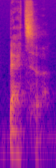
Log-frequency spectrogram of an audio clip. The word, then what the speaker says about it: better: So a flap is, if we take a word like better, better, I'm pronouncing that T very, very clearly, right? Better. Now, in other accents, which might be considered to be less RP sounding, you would hear better, where the T is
